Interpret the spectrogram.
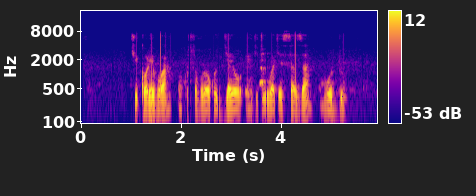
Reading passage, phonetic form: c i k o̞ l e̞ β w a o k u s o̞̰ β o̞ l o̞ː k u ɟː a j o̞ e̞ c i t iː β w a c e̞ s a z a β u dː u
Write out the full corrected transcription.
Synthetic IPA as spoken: c i k o̞ l e̞ β w a o k u s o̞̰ β o̞ l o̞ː k u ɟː a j o̞ e̞ c i t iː β w a c e̞ s a z a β u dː u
